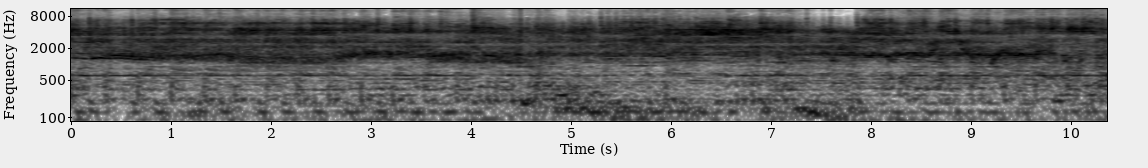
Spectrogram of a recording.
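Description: Extreme metal band playing live through a large festival PA: distorted guitars, drums and a singer's vocals, loud and unbroken.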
